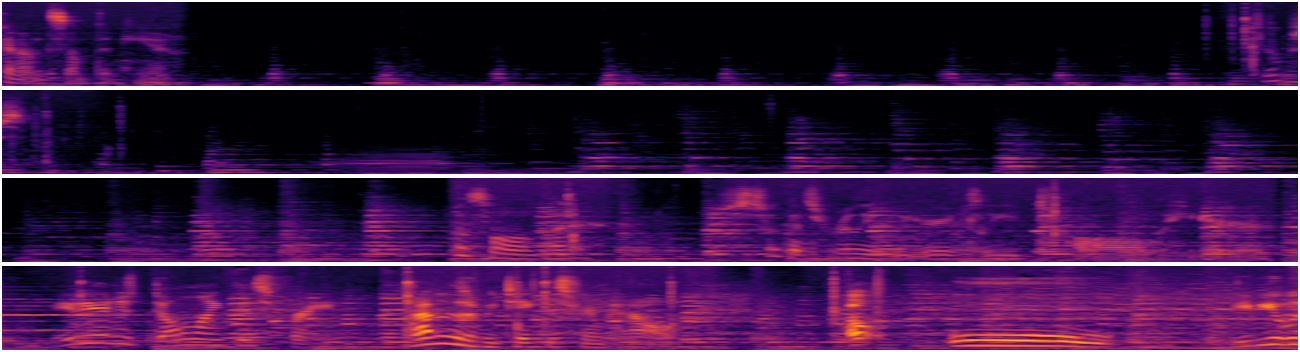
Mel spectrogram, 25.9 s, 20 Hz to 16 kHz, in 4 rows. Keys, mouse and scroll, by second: 0.9 click, 15.6-17.9 drag, 23.5 space.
